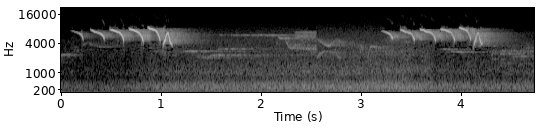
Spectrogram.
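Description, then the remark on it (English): An American redstart sings two phrases of thin, high, rapidly repeated notes, each ending in a sharp emphatic flourish, clear over a soft background hiss. “And then American Redstart is number 10.”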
